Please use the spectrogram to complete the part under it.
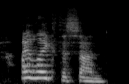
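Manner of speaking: woman's voice, put on. Introduced by another speaker, he answers about the sun in a female voice. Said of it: "says in a female voice".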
